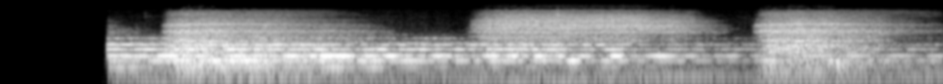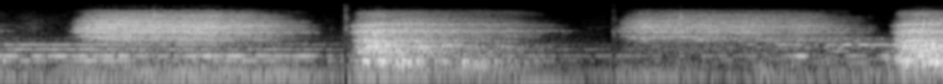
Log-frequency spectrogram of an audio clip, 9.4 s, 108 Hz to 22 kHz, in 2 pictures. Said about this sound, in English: Keep breathing nice and deep. Really expanding your stomach as much as you can, into your chest, breathing up into your head. 10 more breaths.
